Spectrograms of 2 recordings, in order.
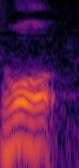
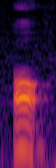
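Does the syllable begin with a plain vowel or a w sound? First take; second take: w sound; plain vowel. First: The syllable begins with a w sound. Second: The syllable begins with a plain vowel. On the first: This is the older pronunciation of the letter. The speaker calls it wrong. "well, it's wo" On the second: This is the modern pronunciation of the letter. The speaker calls it right. "They pronounce o, just like the o sound in vowels"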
